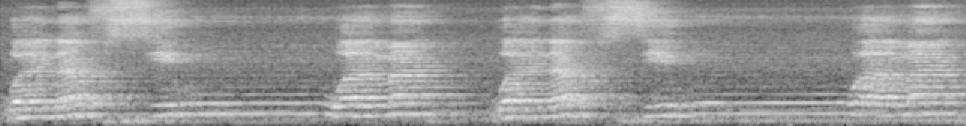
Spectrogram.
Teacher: Nah, ini kita baca dengung. Karena di idgham bil gunnah, tanwin bertemu dengan waw. Jadi dibaca dengung.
